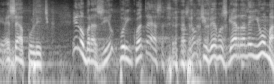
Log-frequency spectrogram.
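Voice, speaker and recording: Over noticeable background noise, a man with a high pitch for a man talks at a moderate pace with very wide pitch swings. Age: 60s. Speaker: political consultant and sociologist. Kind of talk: interview. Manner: halting.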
